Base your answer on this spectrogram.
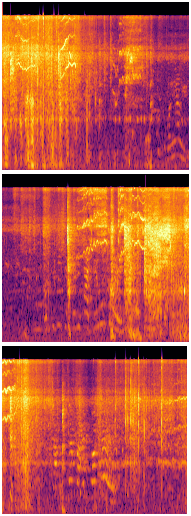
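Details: Monkeys, tagged as langurs, shriek and squeal in shrill, harsh bursts during a fight.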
